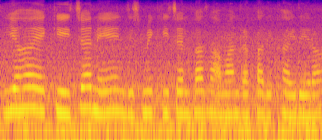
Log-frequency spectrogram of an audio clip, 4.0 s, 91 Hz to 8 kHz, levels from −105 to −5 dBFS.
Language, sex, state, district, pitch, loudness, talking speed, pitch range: Hindi, female, Madhya Pradesh, Dhar, 110 Hz, -15 LUFS, 180 wpm, 105-125 Hz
